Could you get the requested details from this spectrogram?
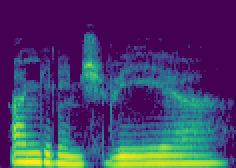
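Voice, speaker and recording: With a lowish voice and fairly even intonation, a woman leads a guided meditation, soft, breathy and partly whispered. Her hushed, soothing phrases are separated by long pauses, and the sound is lo-fi.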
